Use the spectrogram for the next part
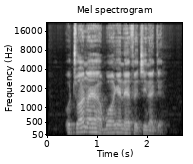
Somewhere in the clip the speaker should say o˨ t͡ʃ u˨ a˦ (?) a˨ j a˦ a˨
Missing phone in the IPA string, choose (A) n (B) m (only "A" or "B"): A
